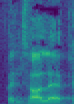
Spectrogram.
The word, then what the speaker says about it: Bentaleb: How do we pronounce By the way, just earlier, my Algerian hairdresser tells me it's Bentaleb. – Bentaleb? – Bentaleb.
